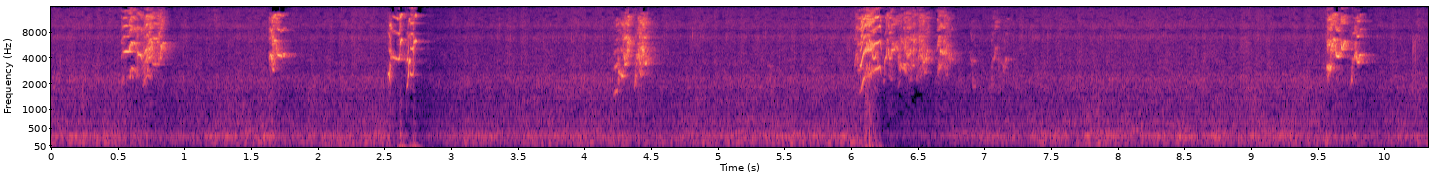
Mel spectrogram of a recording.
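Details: Morning chirping from green and blue lovebirds: scattered sharp, high squeaky chirps every second or two, with a few dull clicks and knocks between calls over low room noise.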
